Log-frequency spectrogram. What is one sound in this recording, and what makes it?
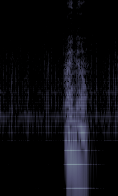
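A man speaks briefly in a low voice, close by.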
